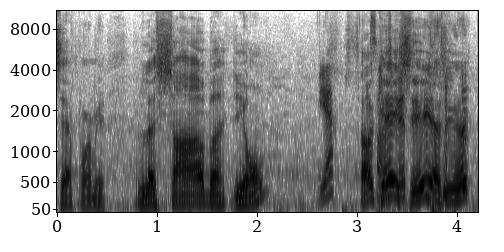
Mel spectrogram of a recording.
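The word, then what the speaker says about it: Les Sables: And you're going to pronounce that for me? Lasab.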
